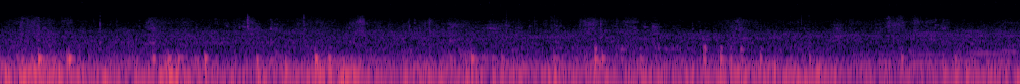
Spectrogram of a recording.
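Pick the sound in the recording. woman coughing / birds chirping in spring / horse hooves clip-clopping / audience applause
horse hooves clip-clopping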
